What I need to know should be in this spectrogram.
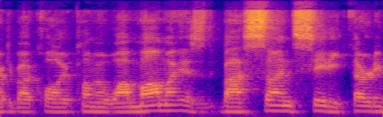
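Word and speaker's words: Wimauma: That's so so the way the Y mama was the way you pronounce this city that Josh is moving to. Rich says here on YouTube brought to you by Quality Plumbing. Why mama is by Sun City,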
